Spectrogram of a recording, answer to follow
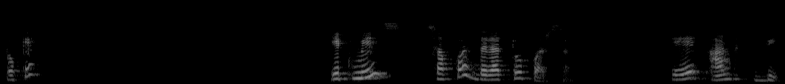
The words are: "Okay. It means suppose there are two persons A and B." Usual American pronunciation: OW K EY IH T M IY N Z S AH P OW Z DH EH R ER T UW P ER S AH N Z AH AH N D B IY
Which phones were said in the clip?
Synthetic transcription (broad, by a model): OW K EY IH T M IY N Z S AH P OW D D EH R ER T UW P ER S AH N AH AH N D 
